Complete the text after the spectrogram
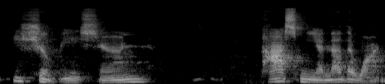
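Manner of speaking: low, quiet, muttered murmur. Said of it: "Quiet voices mumbling something".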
